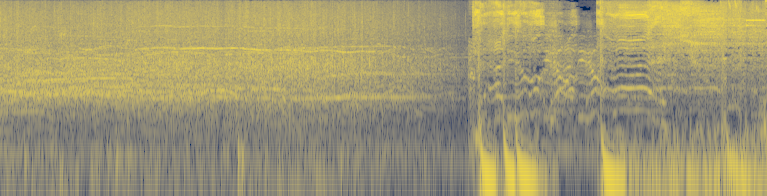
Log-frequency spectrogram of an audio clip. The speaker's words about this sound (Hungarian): Tapsot megérdemel, köszönjük szépen!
